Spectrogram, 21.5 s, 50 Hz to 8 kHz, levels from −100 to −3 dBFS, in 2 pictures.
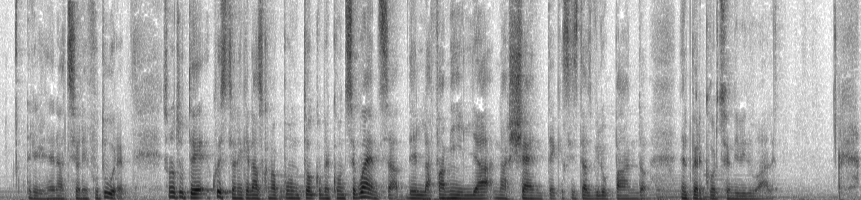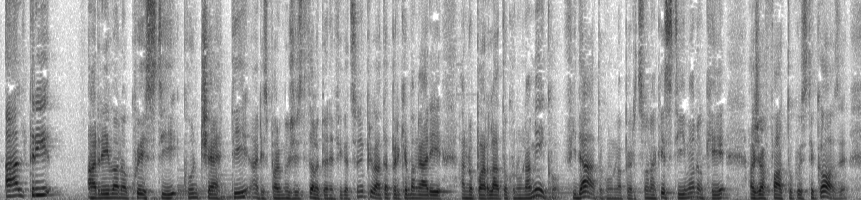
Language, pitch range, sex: Italian, 125-145 Hz, male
